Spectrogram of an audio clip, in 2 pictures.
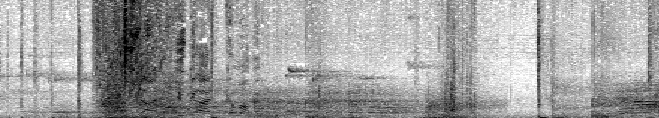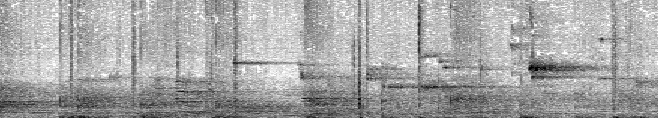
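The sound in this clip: A basketball is dribbled fast during a dribble speed run drill, many quick thumping bounces in a steady stream while a person talks over them.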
